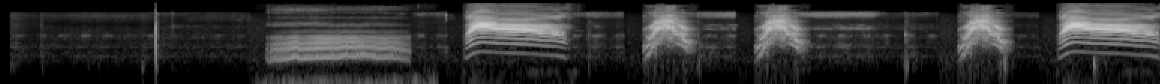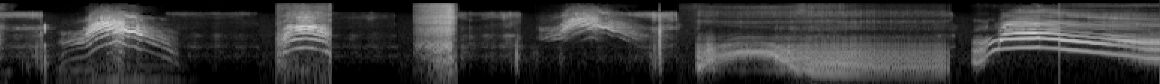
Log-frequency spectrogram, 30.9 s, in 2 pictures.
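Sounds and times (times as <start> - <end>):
cat meowing: 3.5 - 7.6, 16.3 - 17.8, 28.5 - 30.9.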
